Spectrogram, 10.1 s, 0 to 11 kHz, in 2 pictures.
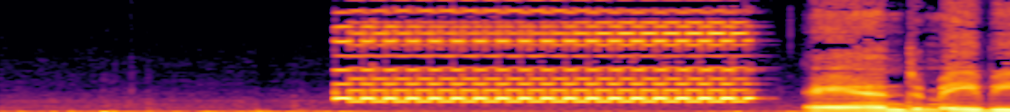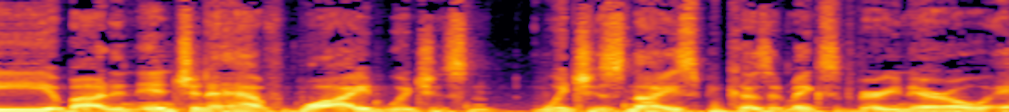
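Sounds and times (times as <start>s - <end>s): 
telephone bell ringing: 1.7s - 3.9s
speech: 4.0s - 10.0s.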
